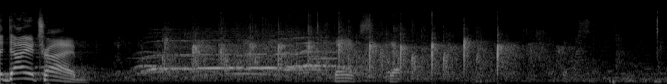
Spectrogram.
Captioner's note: applause, cheering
